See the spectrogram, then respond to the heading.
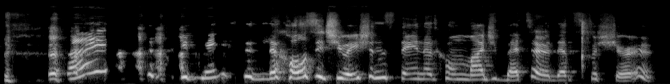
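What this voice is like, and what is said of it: Russian accent. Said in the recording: “I hear in your voice that you have a Russian accent.”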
